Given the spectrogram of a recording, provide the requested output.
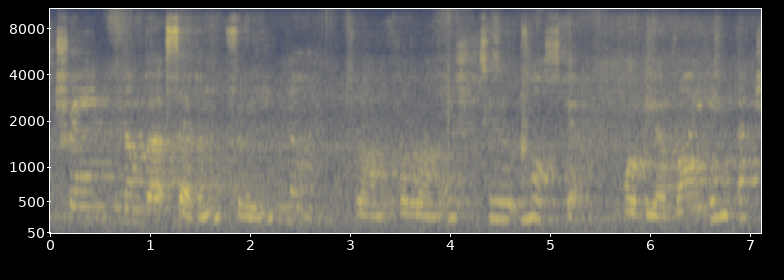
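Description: Woman station announcer over the PA: lively, swinging pitch, echoing from a distant loudspeaker. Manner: measured, rising on the opening call. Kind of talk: formal public announcement. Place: large train station hall. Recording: echoey loudspeaker heard from afar, loud noise. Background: loud station noise.

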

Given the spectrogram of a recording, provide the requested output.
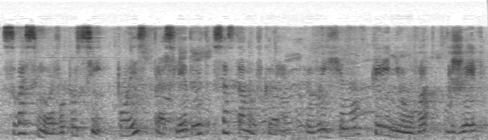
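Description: A woman's voice: lowish voice, sing-song, unhurried, crowd noise. Echoing female station announcer. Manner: formal, scripted, clipped phrase-by-phrase delivery. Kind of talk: public-address train announcement, like an airport announcement. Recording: dull, distant, echoing, noisy station loudspeaker.

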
